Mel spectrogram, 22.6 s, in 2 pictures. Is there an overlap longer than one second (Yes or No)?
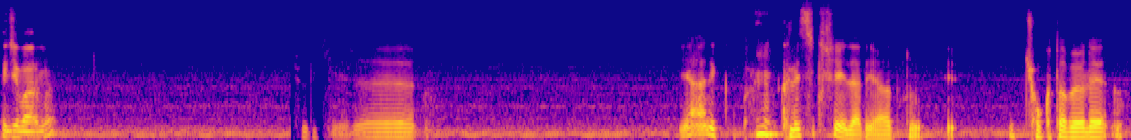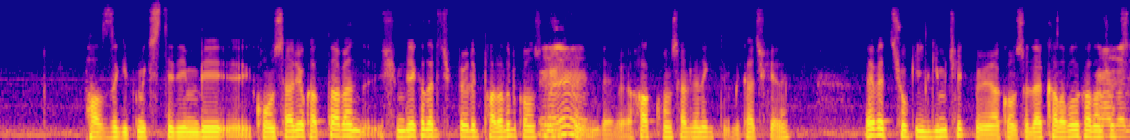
No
